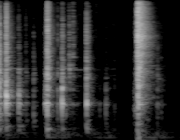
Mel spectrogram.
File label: Machine Gun Foley; Sound Ideas; Guns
